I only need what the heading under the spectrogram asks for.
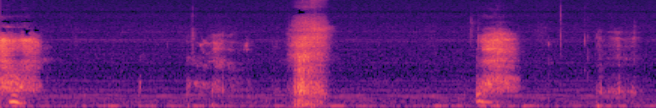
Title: Only nonstop sneezing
